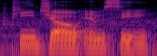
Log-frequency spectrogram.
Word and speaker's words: PJoMC: By the way, name is pronounced PJoMC. I think I've been calling you, haven't I?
